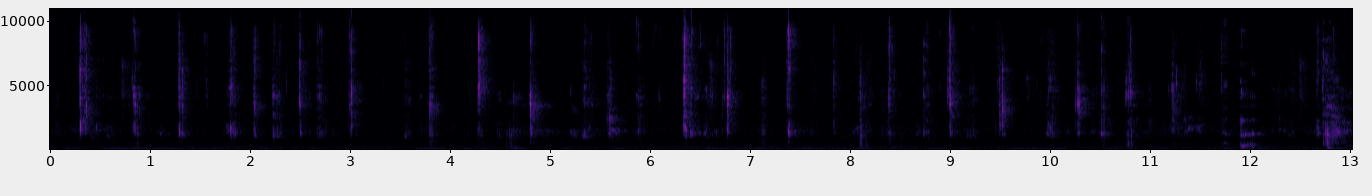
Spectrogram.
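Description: A person chewing a mouthful of lettuce taco wrap close to the microphone: an irregular run of crisp crunches and wet mouth clicks.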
